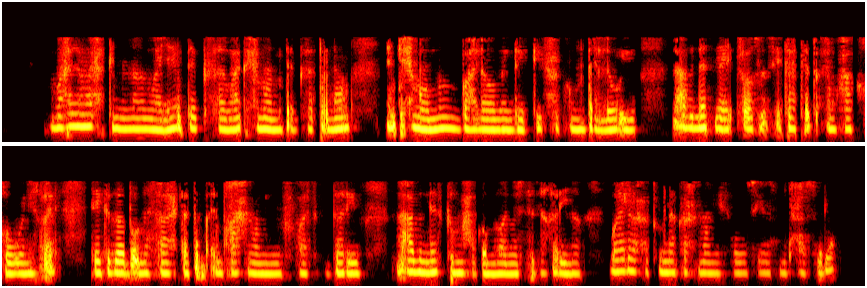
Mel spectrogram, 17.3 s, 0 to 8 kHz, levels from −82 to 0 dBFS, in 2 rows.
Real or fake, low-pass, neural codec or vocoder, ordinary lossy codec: fake; 7.2 kHz; codec, 32 kHz, 1.9 kbps, SNAC; AAC, 16 kbps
